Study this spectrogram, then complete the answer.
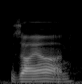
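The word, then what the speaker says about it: Xi'an: I pronounce it Zion, but I couldn't tell you if I'm right or not, but this is the Zion.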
